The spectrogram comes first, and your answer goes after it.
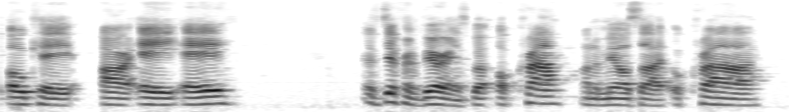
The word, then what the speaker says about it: okra: It's on the male side is okra, just like the food okra. Oh, okra. Okay. OKRA. Yes. And on the feminine side, it can be OKRAA. There's different variants, but okra on the male side, okra on the female side.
